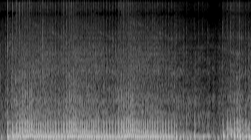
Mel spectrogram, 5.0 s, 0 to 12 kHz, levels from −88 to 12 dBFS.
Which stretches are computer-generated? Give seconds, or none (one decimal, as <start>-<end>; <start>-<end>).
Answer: 3.5-5.0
